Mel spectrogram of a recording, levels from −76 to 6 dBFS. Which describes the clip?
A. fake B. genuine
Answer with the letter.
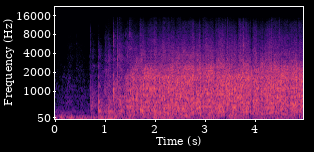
A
